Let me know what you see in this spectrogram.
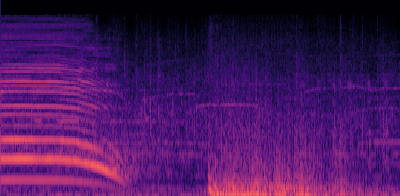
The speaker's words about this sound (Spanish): Muchas gracias por estar aquí. Hey, un aplauso para nuestro invitado,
